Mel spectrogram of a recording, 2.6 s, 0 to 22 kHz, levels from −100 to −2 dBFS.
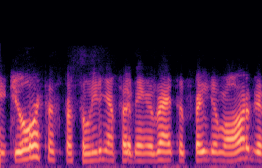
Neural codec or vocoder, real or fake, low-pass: codec, 24 kHz, 1 kbps, SNAC; fake; 7.2 kHz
